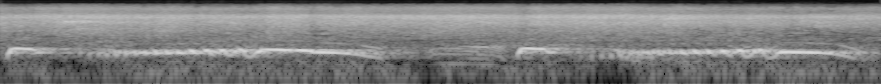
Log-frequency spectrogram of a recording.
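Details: Local Barbary dove calling excitedly, a recording for luring other doves: a long rolling purr with a downward-sliding finish, then after a short gap a second matching coo.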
